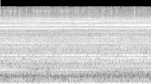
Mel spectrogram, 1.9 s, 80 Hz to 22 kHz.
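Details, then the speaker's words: Brüel & Kjær WA 0155 balancing demo unit with new belt, motor speed feedback-regulated and read by an MM0012 photoelectric tachometer probe: even high-pitched whir holding one speed, no surging, wobble or rubbing; normal steady motor speed. "um and it's rock steady over there because it's feedback regulated and all that kind of stuff"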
